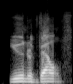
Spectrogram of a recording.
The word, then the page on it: univalve: American English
